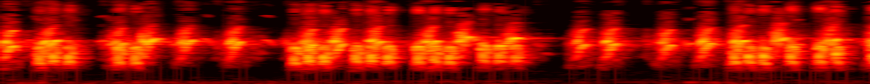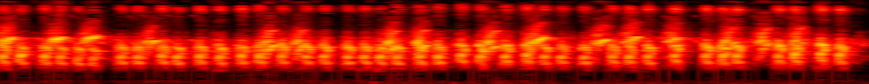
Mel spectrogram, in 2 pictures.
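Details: Yellow-vented bulbul chatter used as a lure for wild birds and as a song tutor for kept birds: a continuous, busy stream of quick, rasping notes with thin high overtones, hardly pausing.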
